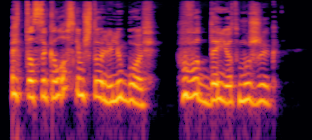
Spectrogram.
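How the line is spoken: Chuckle. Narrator (Russian): хохотнул Виктор

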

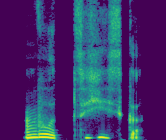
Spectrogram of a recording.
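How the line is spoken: Mother smiling through tears. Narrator (Russian): улыбнулась мама сквозь слезы

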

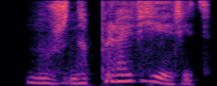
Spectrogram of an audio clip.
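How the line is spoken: Secretive whisper. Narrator (Russian): прошептала я, словно кто-то нас мог услышать

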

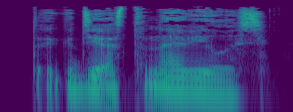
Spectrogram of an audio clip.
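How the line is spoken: Hoarse question. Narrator (Russian): охрипшим голосом спросил

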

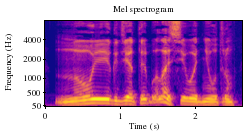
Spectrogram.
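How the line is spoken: Mumbled. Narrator (Russian): промямлил он

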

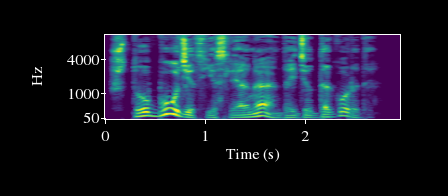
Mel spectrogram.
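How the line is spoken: Cut-off start. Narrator (Russian): Начал было Белый

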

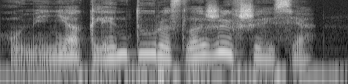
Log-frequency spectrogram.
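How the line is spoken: Hoarse wheeze. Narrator (Russian): просипел банкир

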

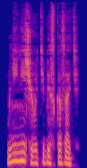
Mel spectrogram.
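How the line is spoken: Quiet. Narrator (Russian): тихо произнесла Мария

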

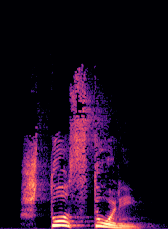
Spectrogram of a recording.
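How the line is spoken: Hysterical cry. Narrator (Russian): истерично вскрикнула свекровь

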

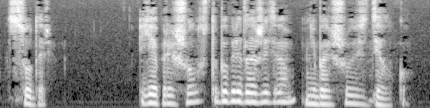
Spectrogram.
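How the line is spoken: Very serious tone. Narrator (Russian): ответил очень серьезным тоном

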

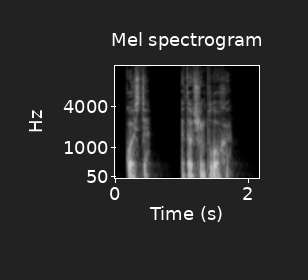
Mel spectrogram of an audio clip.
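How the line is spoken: Quiet. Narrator (Russian): Алла сжала мою руку и тихо сказала

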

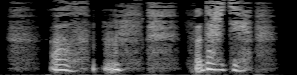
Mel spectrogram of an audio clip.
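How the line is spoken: Breathless sob of pleasure. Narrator (Russian): всхлипнула я, умирая от слишком бурного потока наслаждения, который накрывал с головой

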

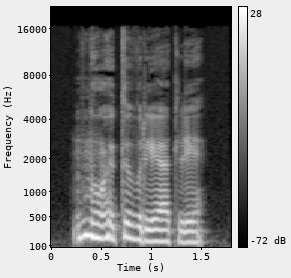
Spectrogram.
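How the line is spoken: Sincere laughter. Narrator (Russian): искренне рассмеялась я

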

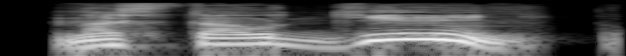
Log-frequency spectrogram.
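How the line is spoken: Exclaimed. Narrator (Russian): воскликнула она

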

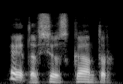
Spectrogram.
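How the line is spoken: Cheerful reply. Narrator (Russian): бодро ответил Келюс

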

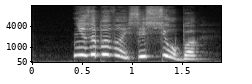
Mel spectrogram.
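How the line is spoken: Habitual snapping. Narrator (Russian): Привычно огрызнулась я

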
